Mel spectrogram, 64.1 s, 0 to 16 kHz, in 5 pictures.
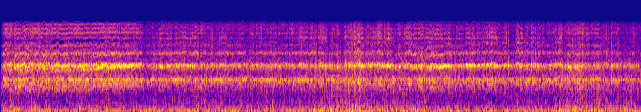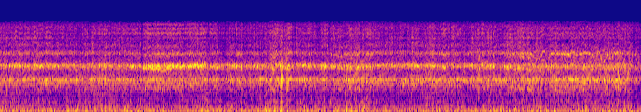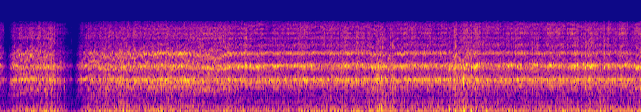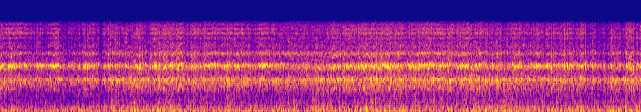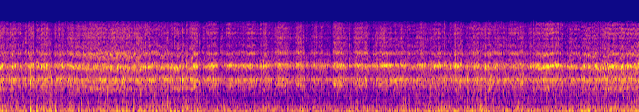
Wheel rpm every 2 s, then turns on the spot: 210, 230, 230, 230, 230, 230, 230, 230, 230, 230, 230, 220, 160, 100, 190, 220, 230, 230, 230, 230, 230, 230, 220, 230, 230, 240, 220, 220, 230, 230, 230, 210.
none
